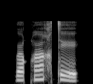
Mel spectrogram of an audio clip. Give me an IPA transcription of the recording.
u qʷ æ̃ χ t e

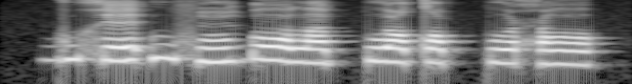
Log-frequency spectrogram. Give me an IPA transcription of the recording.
ɡ u x ɛ ʔ u f õ ɠ ɔ lˠ a pː o tˤ ɯ pː o ħ ɔ

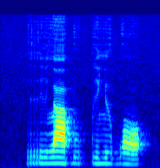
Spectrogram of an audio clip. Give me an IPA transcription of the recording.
r i l a ɓ u k͡p i lʲ o b ɔ

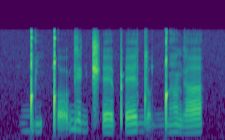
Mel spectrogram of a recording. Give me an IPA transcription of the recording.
ɡ͡ǃ ĩ ǃ ɔ̰ ɡ ɛ ɡ t͡ʃʼ ɛ pʼ ɛ d ɔ̰ ɡ͡ǃ ã ɡ a

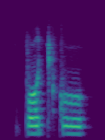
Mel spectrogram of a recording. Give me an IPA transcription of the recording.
p o c k u

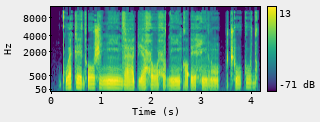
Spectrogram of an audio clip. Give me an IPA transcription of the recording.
kʷʼ æ k e d ʔ o ʃ i ŋ ĩː n z æː pʲ æ ħ oː ħ o d ɾ ĩː k ɒ ʔ e h ĩ r õ | t͡ʃʼ u k u d

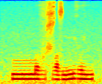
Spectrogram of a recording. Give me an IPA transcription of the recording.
mː ə v ɕ ɔ z mʲ ɘ j

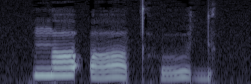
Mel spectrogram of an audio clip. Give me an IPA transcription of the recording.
n̪ ɔː˦˥ ʔ ɔː˩˧˩ t̪ʰ u˩˧˩ d

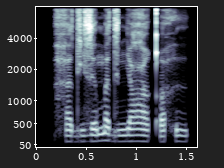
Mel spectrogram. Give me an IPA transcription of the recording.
h a d i z ə m a d ɯ n i ʕ a qʼ o h ɯ

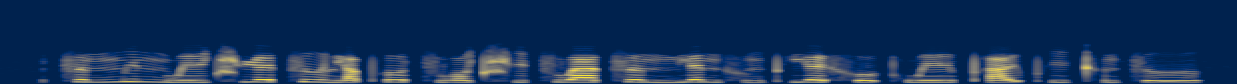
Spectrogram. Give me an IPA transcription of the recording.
t͡s ə˧˥ n m i˥˩ n w e˧˥ ɪ̯ t͡ɕʰ ɥ ɛ˥ t͡s ɹ̩˥˩ l j ä˩ pʰ ɤ˥˩ t͡s w ɔ˨˩ t͡ɕʰ i˦ t͡s w ä˥ t͡s ə˥˧ n m j ɛ˥˩ n x ʊ˩ ŋ pʰ j ɛ˥˩ x o˨˩ ʊ̯ kʰ w e˥ ɪ̯ pʰ a˨˩ ɪ̯ pʰ i˥ kʰ ə˨ n t͡s ɹ̩˧˥

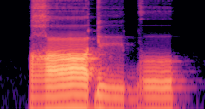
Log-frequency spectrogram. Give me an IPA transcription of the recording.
ʁ ɒː ɗ yː b o

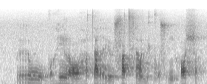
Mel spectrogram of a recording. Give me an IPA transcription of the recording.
r uː ɡ o ɦ ĩ l ɔː ɦ y tˤ ɾ ʉ r ʉ s u tˤ s œ̃ w vʲ ṵ ɡ o̰ s ṵ ɲ h ɔ ɬ

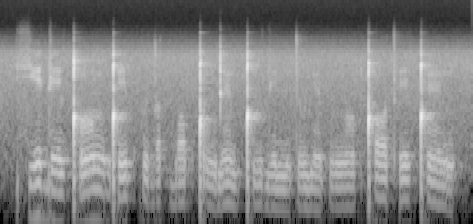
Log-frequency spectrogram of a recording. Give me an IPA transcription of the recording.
sʲ e d e l ǃʼ ɔ̃ ŋ ǃʼ e p k ʊ d ɔ t b ɔ p ǃ ʊ ŋ d ɛ̃ b ǃʰ ɯ d ẽ nʲ ẽ t ʊ j ɛ̃ p ʊ ŋ ɔ̃ | ǃʰ ɔ tʼ e l ǃʰ ɛ̃ ŋ

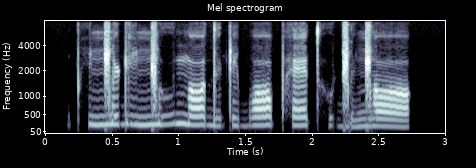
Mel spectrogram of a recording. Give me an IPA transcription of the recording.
pʰ i ŋ͡ǁ ɨ ɖ iː ŋ͡ǁ ṳ n̪ ɔ d ɛ̤ ʈ i b ɔː pʰ ɛ t̪ʰ ṳ ɡ͡ǁ ɨ ŋ͡ǁ ɔ

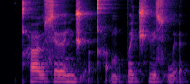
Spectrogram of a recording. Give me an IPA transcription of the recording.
qʰ uː s əː n d͡ʒ ṵ ɾ ə̰ qʰ ɔ̰ m ɔ̰ p ə t͡ʃʰ ɨ s ṵ w ə̰

